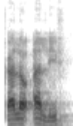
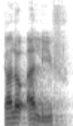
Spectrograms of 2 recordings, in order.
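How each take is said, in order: Both takes have the same delivery.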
